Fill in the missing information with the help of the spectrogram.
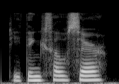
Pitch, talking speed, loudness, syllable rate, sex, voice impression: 195 Hz, 250 wpm, -16 LUFS, 5.2 syllables/s, female, very feminine, young, thin, slightly relaxed, weak, slightly dark, soft, slightly muffled, fluent, slightly raspy, very cute, intellectual, refreshing, slightly sincere, very calm, very friendly, very reassuring, unique, very elegant, wild, very sweet, slightly lively, very kind, slightly intense, slightly modest, light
